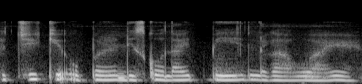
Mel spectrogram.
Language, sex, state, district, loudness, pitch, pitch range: Hindi, female, Arunachal Pradesh, Lower Dibang Valley, -16 LUFS, 205 Hz, 195-215 Hz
